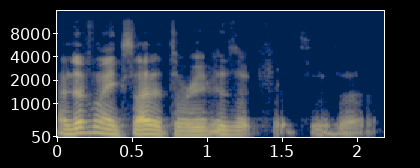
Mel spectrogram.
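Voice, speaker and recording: A man's voice: medium pitch, rapid-fire, vocal fry, a little mellow, no echo. A man in casual conversation, talking in a thoughtful, tentative way. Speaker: voice actor, guest.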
